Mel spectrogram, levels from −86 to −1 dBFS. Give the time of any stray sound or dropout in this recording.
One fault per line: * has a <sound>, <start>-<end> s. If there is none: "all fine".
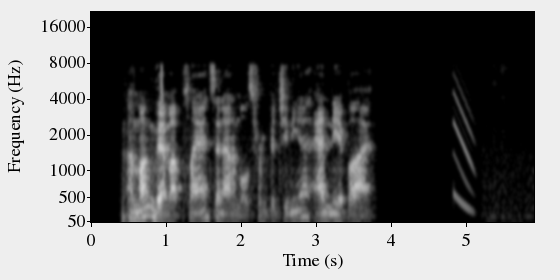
* has a chirp, 4.8-5.1 s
